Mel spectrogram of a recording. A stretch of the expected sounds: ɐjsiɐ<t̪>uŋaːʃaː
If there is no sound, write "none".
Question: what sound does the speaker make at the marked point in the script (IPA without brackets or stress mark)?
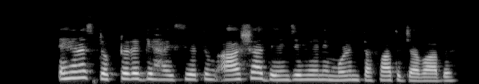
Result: t̪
